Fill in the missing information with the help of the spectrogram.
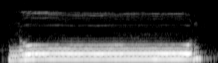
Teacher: نون کو ادا کرتے ہوئے اس چیز کا خیال کرنا ہے کہ نون کی پوری آواز ناک میں نہ جائے، بلکہ نون کی شروع میں تھوڑی سی ناک میں جاتی ہے اور آخر میں تھوڑی سی ناک میں جاتی ہے، باقی درمیان میں جتنی آواز ہم کھینچتے ہیں تو اس کی آواز ناک میں نہیں جاتی، جیسے نون۔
